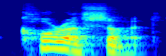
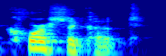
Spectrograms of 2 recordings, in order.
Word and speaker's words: Coruscant: I had a friend who could not say Coruscant. He always said Corsicant.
